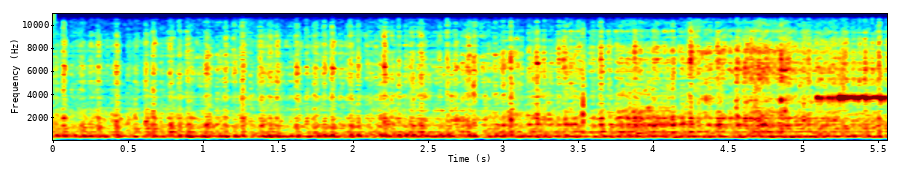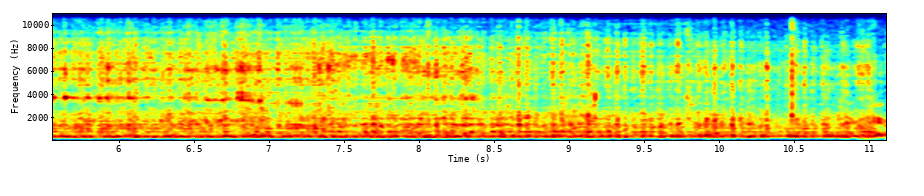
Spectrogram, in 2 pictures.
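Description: A small saw cuts through old spruce wood with a steady, fast, even buzz at moderate loudness, continuous and alone without pauses.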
